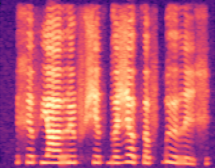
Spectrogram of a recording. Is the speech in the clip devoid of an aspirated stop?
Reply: yes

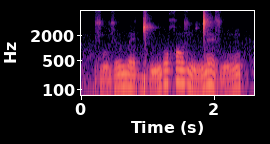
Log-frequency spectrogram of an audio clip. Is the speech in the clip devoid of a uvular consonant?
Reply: no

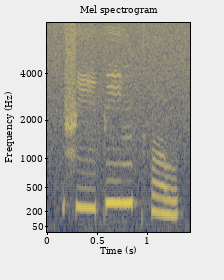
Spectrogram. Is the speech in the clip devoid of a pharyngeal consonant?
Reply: yes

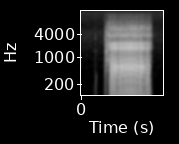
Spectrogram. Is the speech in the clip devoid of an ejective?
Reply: yes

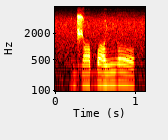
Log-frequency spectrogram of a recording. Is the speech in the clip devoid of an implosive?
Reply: no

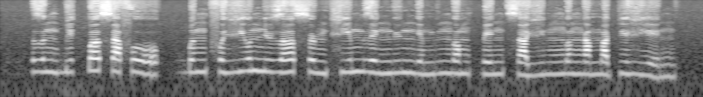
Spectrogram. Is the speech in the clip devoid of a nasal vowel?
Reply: yes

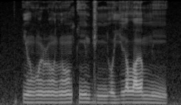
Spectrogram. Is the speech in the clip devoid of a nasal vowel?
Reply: no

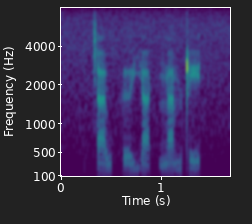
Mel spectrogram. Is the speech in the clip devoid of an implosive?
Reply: yes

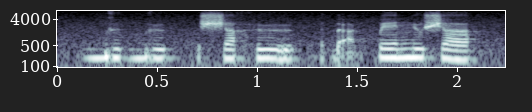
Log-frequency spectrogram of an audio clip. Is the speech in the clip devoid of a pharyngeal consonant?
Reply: yes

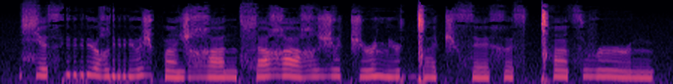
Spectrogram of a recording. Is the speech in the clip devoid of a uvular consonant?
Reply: no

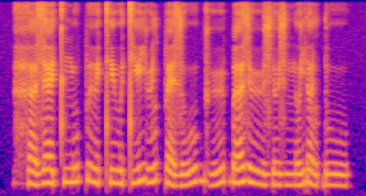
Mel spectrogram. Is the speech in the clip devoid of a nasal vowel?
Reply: yes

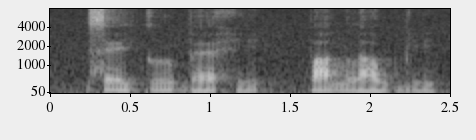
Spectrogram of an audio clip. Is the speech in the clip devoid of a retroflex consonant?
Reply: yes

